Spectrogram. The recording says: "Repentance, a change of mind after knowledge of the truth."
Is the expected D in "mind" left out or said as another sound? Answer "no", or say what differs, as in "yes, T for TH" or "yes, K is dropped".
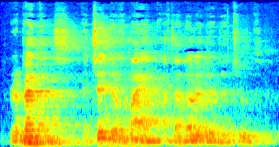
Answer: no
